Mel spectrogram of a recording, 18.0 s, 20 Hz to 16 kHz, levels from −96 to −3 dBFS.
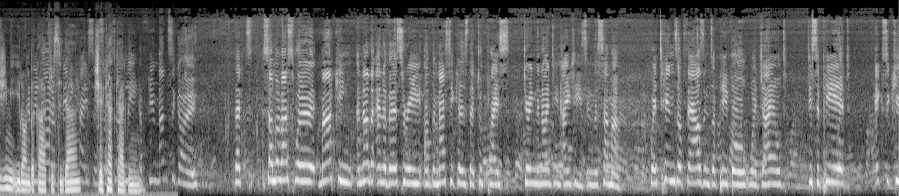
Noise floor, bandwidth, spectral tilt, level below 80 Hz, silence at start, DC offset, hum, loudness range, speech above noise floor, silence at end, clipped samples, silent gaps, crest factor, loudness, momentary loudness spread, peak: -38 dBFS; 14 kHz; -4 dB/octave; -48 dBFS; 0 s; under 0.1%; none; 4 LU; 22 dB; 0 s; under 0.1%; none; 16 dB; -15 LUFS; 11 LU; 0 dBFS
